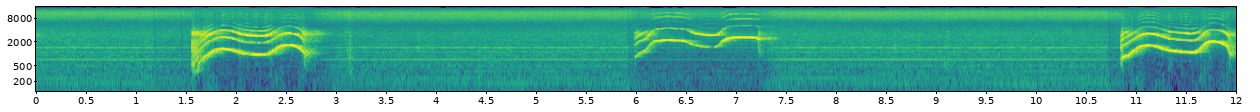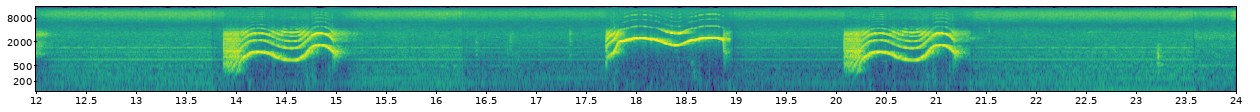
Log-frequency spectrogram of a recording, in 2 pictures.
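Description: A home-built Syncrometer's small loudspeaker sounding a tone six times, each time for about a second, as the probe is touched to the skin of the hand and the circuit closes. The pitch of each tone wavers, dipping and rising. A low steady hum sits underneath between the tones.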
